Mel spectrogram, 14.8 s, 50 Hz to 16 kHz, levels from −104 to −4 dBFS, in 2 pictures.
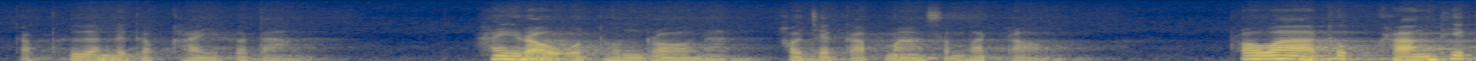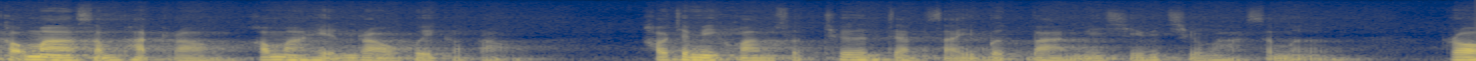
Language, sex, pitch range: Thai, male, 95-125 Hz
